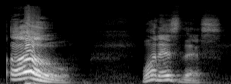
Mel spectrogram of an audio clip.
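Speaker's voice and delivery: high, loud shocked "oh"; shocked by the taste; surprised yelp. Retold or imitated. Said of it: "took a sip and went".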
